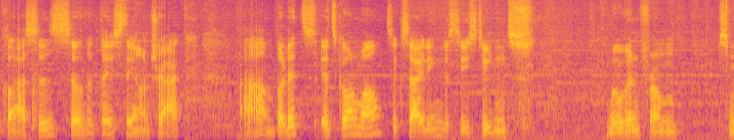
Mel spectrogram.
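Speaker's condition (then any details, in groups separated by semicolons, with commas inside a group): No condition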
